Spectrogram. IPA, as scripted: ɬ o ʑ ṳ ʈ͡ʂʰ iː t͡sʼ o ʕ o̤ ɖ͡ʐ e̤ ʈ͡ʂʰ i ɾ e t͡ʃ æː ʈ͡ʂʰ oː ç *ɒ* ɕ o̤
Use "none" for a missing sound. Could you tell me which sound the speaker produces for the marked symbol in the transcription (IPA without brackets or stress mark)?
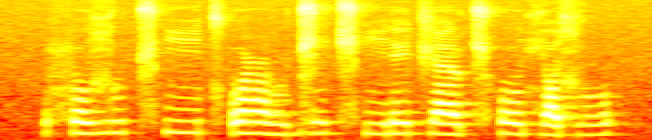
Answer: ɒ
